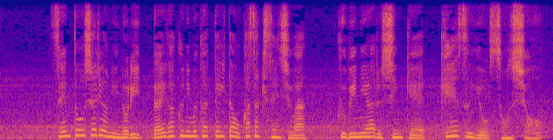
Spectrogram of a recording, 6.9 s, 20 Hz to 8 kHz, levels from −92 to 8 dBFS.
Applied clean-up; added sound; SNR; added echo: none; none; none; none.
